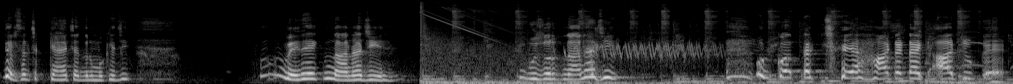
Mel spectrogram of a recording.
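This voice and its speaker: A man's voice: extremely high pitch, expressive, slow pace, long pauses, soft background music, heavily acted. A man playing a police boss in a TV sitcom, talking in an overblown, wailing, melodramatic way. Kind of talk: TV sitcom acting.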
